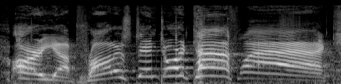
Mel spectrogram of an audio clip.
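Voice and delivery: slow, booming mock shout; hammed-up, drawn-out loudmouth question; really loud passenger. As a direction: holler it for the whole plane to hear. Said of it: "everyone around us can hear all this".

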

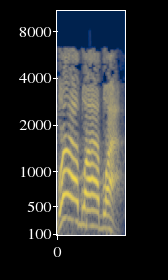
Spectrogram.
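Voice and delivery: loud, high blah-blah-blah; blaring mock yammering; mock chatter. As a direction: burst out high and loud, mocking nonstop talk. Answers as the talking teacher.

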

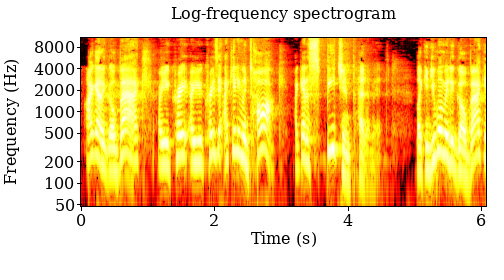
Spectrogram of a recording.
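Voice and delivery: a flustered man begging off the job; panicky Moses. Acted.

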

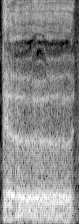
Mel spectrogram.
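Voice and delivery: very loud mock growl; mad groan. Mimicking wife mad about husband's shoes, exaggerated loud groan. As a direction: blast out a long grouchy groan. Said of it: "You mad 'cause your husband left his shoes".

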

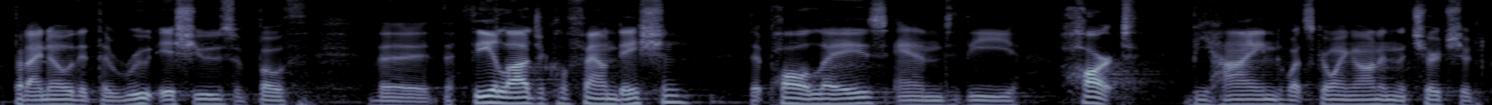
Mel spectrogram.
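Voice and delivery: low, subdued praying voice; prayer. Real, not acted. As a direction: pray quietly and earnestly, pitched low. Leads a prayer.

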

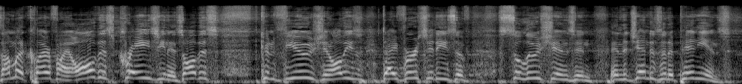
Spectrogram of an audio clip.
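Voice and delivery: high, impassioned and insistent; fired-up preacher, stretching the key words; excited preaching. Real, not acted. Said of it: "I'm excited".

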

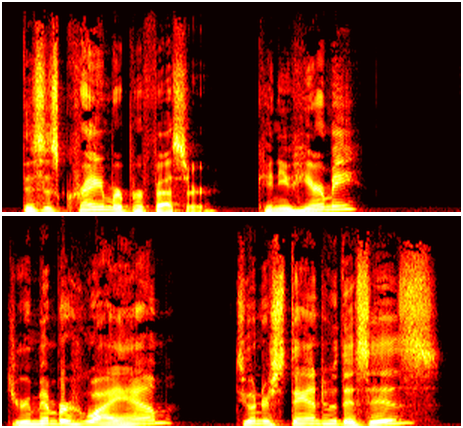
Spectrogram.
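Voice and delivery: high, insistent radio hail; urgent Kramer calling out. Acted. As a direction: call out to someone who may not hear. Kramer calls again.

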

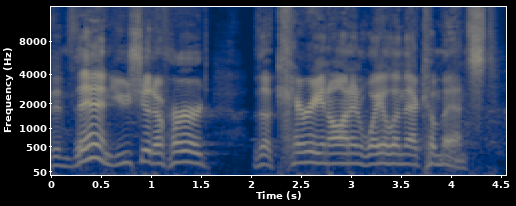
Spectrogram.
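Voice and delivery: loud, hammed-up Southern storyteller; imitated Southern drawl, belting out the uproar; Jerry. Funeral director describing the mourners' uproar, loud Southern accent. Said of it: "imagine a thick Southern accent".

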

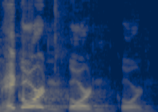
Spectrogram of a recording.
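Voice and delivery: mock cave shout dying into an echo; calling into a cave. Pastor showing a cave echo to the congregation, calling then fading. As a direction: call Gordon out, then let it fade like an echo. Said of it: "you shout out somebody's name".

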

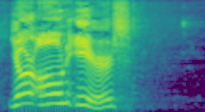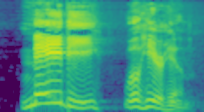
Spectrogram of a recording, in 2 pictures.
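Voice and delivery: slow, loud "maybe" slipped in as a test; wrong word, mock doubtful. Shown as a demonstration. Pastor misquoting the verse to check the congregation. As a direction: misread "maybe" on purpose to test the crowd. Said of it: "Is that what it says?".

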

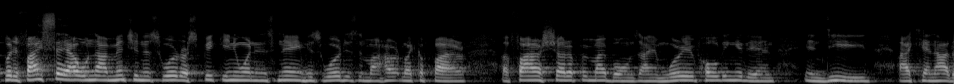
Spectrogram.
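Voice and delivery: preacher reading Jeremiah's lament; impassioned scripture reading. Acted. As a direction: proclaim the verse with force. Reads scripture aloud.

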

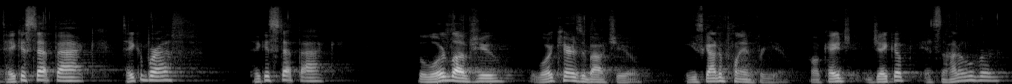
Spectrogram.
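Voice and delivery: hushed, gentle phrases with room to breathe; calming reassurance. Pretend. Preacher tells Jacob the Lord cares, soft calming reassurance. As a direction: softly talk someone down.

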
